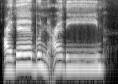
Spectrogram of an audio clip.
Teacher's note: Ain from the middle of the throat. Alif is madda.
